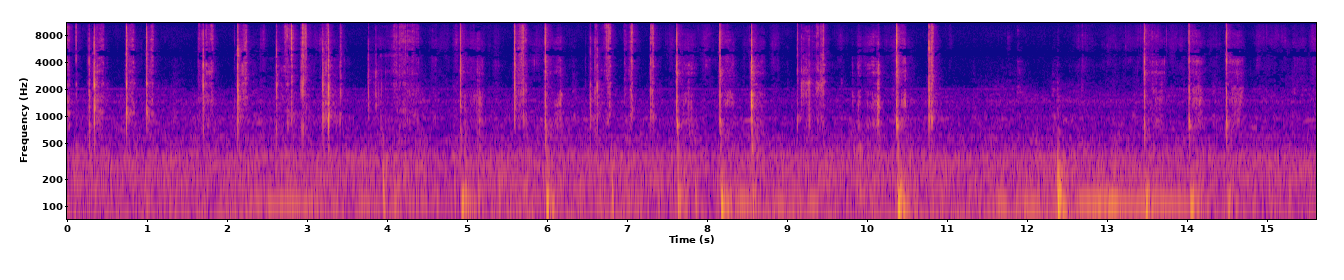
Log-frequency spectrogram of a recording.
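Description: A spatula scrapes and taps against a mixing bowl and a metal whisk.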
